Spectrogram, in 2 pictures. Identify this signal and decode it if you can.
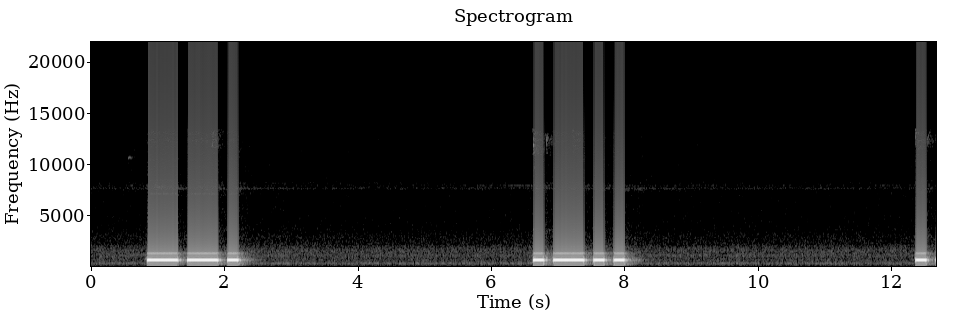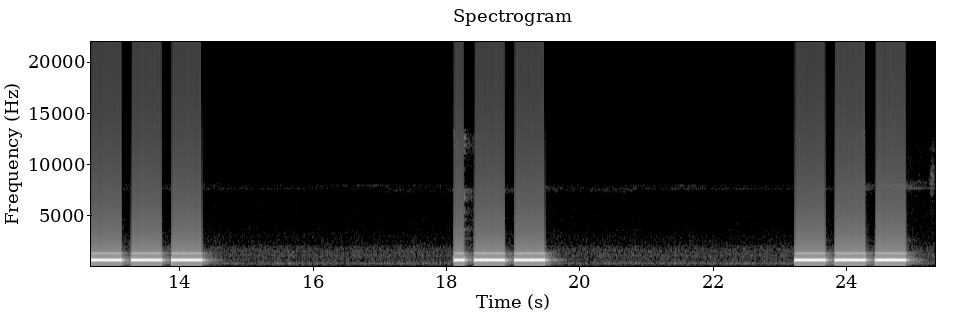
Morse code, heard as a keyed tone, about 8 wpm, 650 Hz. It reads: G L J W O
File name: jh8cbh / 2025cw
